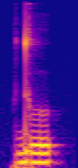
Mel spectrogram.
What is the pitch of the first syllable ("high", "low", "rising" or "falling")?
low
